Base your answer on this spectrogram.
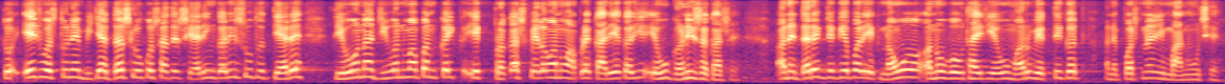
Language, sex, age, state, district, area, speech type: Gujarati, male, 30-45, Gujarat, Narmada, urban, spontaneous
